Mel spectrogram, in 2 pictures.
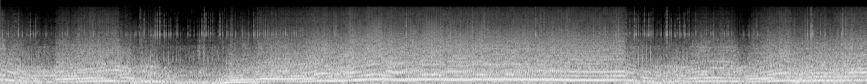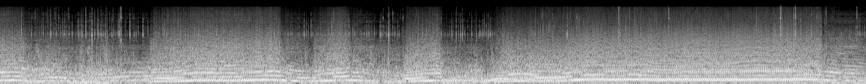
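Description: A race car engine revs hard from inside the cabin, rising and falling through the gears.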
